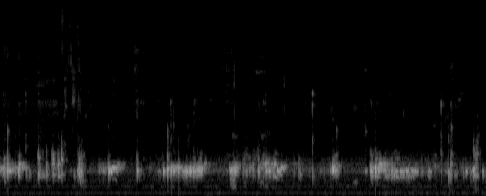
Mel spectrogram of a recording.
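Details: Soft, irregular gurgling and rumbling bursts in a quiet room; stomach growling (borborygmi).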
